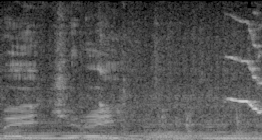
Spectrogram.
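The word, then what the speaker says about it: Mechrey: It's called Mechri. How do you spell that?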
